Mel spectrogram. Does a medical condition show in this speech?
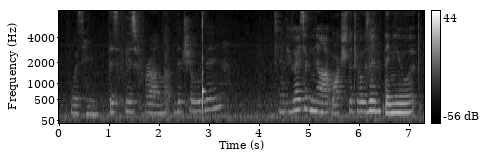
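No.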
